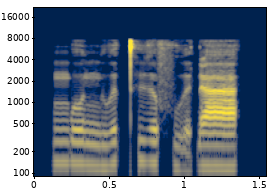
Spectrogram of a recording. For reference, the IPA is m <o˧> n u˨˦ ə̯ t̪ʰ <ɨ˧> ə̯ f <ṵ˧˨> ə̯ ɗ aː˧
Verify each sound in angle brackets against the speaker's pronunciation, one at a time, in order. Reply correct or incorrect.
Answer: correct, correct, correct

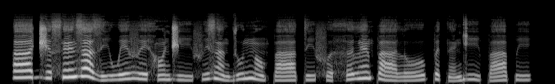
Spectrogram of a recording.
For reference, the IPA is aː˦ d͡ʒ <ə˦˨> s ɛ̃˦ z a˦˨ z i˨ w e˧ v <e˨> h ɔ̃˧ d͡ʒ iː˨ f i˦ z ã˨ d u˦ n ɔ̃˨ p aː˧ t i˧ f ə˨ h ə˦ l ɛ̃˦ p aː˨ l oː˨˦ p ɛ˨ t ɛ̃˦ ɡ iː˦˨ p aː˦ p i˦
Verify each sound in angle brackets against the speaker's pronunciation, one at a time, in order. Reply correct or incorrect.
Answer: incorrect: ə˧, correct

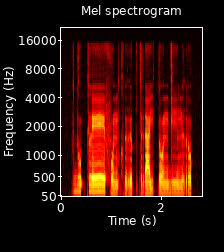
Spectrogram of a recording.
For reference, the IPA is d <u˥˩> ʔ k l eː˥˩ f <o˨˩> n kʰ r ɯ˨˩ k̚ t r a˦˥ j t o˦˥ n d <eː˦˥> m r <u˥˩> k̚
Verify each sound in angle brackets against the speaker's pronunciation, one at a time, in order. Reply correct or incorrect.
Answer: correct, correct, incorrect: iː˦˥, incorrect: o˥˩

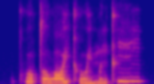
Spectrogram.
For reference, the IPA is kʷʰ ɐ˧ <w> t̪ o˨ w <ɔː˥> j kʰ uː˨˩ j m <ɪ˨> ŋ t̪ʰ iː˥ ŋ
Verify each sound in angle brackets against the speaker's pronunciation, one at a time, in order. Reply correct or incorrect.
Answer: correct, incorrect: ɔː˨˥, incorrect: ɪ˨˧

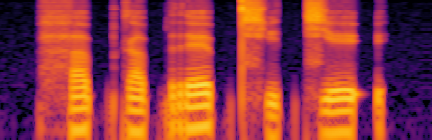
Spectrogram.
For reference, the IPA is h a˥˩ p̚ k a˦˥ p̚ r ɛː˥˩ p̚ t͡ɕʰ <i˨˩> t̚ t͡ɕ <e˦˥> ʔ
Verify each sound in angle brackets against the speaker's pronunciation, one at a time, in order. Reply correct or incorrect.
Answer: correct, incorrect: e˥˩

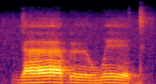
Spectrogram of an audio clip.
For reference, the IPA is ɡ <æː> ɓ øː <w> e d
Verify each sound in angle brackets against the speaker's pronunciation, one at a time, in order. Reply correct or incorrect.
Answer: correct, correct

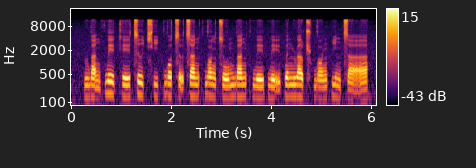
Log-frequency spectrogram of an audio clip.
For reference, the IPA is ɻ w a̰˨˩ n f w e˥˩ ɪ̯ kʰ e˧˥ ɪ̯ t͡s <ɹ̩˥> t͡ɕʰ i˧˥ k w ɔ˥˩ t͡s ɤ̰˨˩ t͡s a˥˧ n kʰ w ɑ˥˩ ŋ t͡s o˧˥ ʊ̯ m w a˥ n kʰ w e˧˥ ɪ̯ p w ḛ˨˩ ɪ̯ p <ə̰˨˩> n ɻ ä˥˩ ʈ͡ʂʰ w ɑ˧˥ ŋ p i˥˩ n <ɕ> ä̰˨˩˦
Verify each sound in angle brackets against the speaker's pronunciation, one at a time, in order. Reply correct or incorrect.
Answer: incorrect: ɹ̩˥˩, incorrect: ə˥, incorrect: t͡s

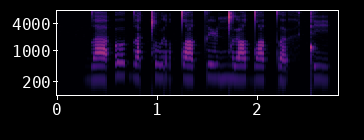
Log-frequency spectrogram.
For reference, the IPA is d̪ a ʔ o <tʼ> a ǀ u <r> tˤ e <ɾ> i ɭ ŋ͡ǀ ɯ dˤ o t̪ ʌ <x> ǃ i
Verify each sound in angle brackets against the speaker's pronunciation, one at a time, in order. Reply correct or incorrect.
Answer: incorrect: d̪, correct, incorrect: t̪, correct

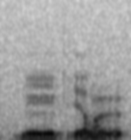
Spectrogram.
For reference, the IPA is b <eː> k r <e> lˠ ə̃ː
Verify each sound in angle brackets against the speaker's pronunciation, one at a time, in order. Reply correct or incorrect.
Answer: incorrect: ẽː, correct

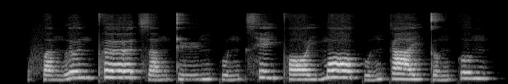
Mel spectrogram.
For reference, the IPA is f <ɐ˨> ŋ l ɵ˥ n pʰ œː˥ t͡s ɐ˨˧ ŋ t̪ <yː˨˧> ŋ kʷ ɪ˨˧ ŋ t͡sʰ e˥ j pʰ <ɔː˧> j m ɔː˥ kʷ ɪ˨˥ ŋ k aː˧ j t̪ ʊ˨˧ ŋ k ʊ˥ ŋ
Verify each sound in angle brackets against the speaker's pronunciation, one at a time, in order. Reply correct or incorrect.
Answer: correct, correct, correct

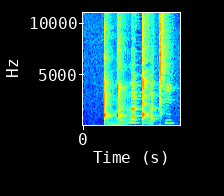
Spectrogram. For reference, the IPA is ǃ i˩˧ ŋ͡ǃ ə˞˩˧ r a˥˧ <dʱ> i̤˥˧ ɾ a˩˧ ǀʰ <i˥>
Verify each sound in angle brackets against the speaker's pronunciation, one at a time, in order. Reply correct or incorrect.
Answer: incorrect: ǃ, correct

